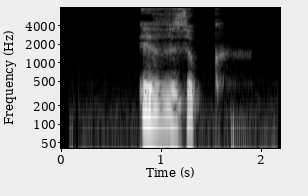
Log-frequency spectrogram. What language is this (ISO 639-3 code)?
esu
